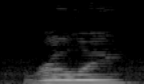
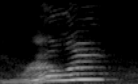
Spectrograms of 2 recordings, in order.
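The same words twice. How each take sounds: First: Dry, unimpressed disbelief; level, skeptical sarcasm; sarcastic. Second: Very high, loud, rising delight; thrilled, high-pitched surprise; excited. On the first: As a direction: say it like you mean no. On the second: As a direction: squeak it like you mean yes. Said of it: "With excitement". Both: Shown as a demonstration.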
